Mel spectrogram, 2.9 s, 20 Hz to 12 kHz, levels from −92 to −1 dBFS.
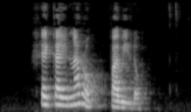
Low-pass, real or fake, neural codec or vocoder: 10.8 kHz; real; none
